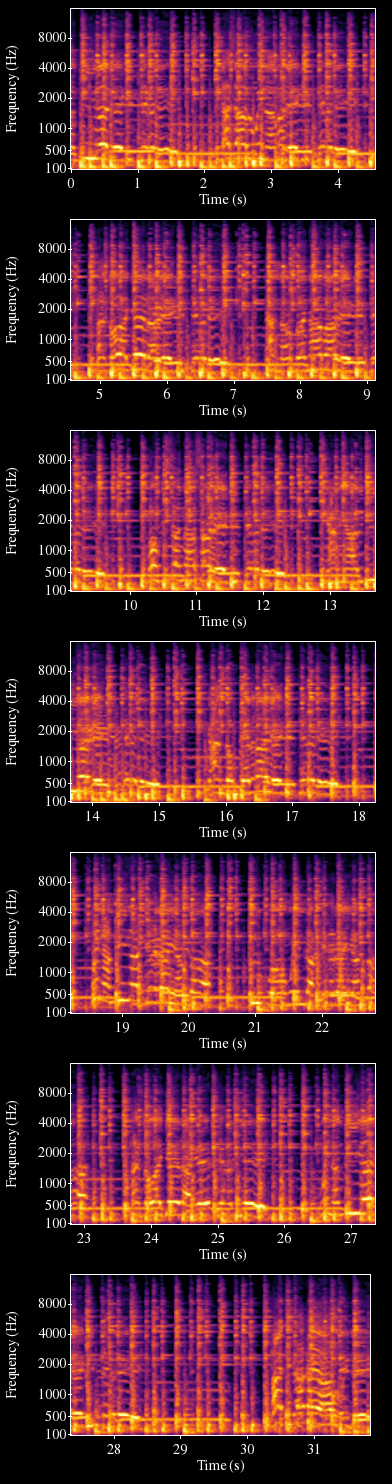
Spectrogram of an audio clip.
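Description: Traditional Mooré group music: hand drums in a fast, steady rhythm under a short melodic phrase that repeats about every two seconds. The deepest drum part thins out about halfway through.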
